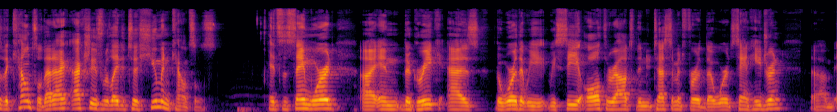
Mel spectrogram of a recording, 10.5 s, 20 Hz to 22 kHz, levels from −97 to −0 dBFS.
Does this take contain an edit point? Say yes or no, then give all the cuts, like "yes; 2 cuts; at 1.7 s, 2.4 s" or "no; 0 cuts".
no; 0 cuts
